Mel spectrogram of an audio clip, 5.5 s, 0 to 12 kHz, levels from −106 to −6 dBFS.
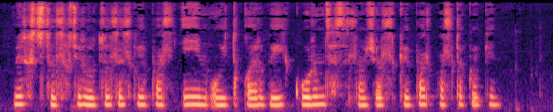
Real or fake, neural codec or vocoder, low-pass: real; none; 10.8 kHz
